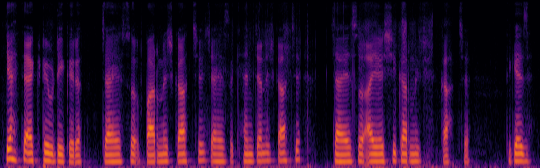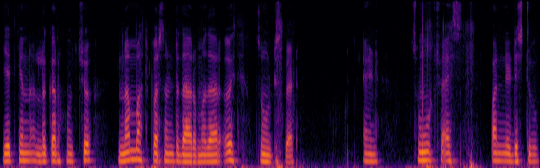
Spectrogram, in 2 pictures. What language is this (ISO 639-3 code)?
kas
